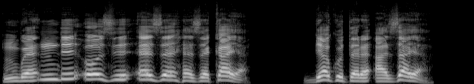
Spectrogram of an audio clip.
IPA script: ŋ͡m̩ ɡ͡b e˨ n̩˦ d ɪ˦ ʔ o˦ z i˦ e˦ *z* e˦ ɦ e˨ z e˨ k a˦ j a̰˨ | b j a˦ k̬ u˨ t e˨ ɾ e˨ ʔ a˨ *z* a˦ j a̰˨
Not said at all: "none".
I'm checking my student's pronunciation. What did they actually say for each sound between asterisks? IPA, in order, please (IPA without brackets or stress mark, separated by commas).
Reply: z, z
